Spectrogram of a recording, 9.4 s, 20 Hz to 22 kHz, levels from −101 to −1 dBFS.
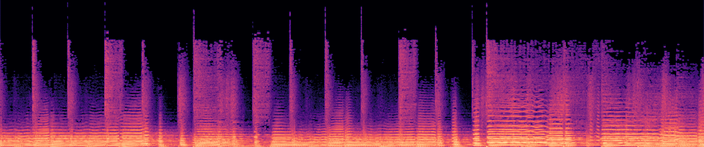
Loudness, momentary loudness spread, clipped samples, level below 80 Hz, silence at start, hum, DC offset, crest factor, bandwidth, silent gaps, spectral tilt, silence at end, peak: -14 LUFS; 7 LU; under 0.1%; -38 dBFS; 0 s; none; under 0.1%; 14 dB; 17 kHz; none; -5.5 dB/octave; 0 s; 0 dBFS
